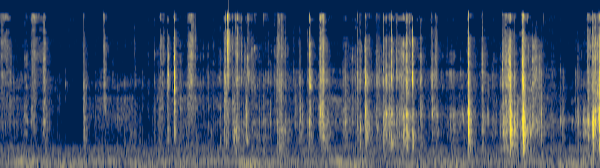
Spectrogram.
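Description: Packaging being handled as a rigged soft-plastic swimbait is worked out of it: quiet, irregular small clicks and crinkles, a few sharper ones near the end, over a faint steady hum.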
